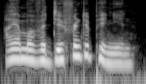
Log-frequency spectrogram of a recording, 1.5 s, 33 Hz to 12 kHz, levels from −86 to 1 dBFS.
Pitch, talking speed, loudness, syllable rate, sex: 180 Hz, 245 wpm, -16 LUFS, 7.8 syllables/s, female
